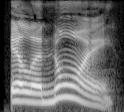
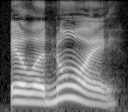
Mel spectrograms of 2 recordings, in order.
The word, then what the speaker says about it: Illinois: This state is stressed on the last syllable, and it's pronounced a little different than it looks. Illinois, Illinois, Illinois.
